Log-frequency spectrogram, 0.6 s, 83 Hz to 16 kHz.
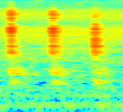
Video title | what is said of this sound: how to replace the door handle on a 88/98 Chevy/gmc Silverado Yukon suburban Escalade under $10 | that's definitely plastic this is metal though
